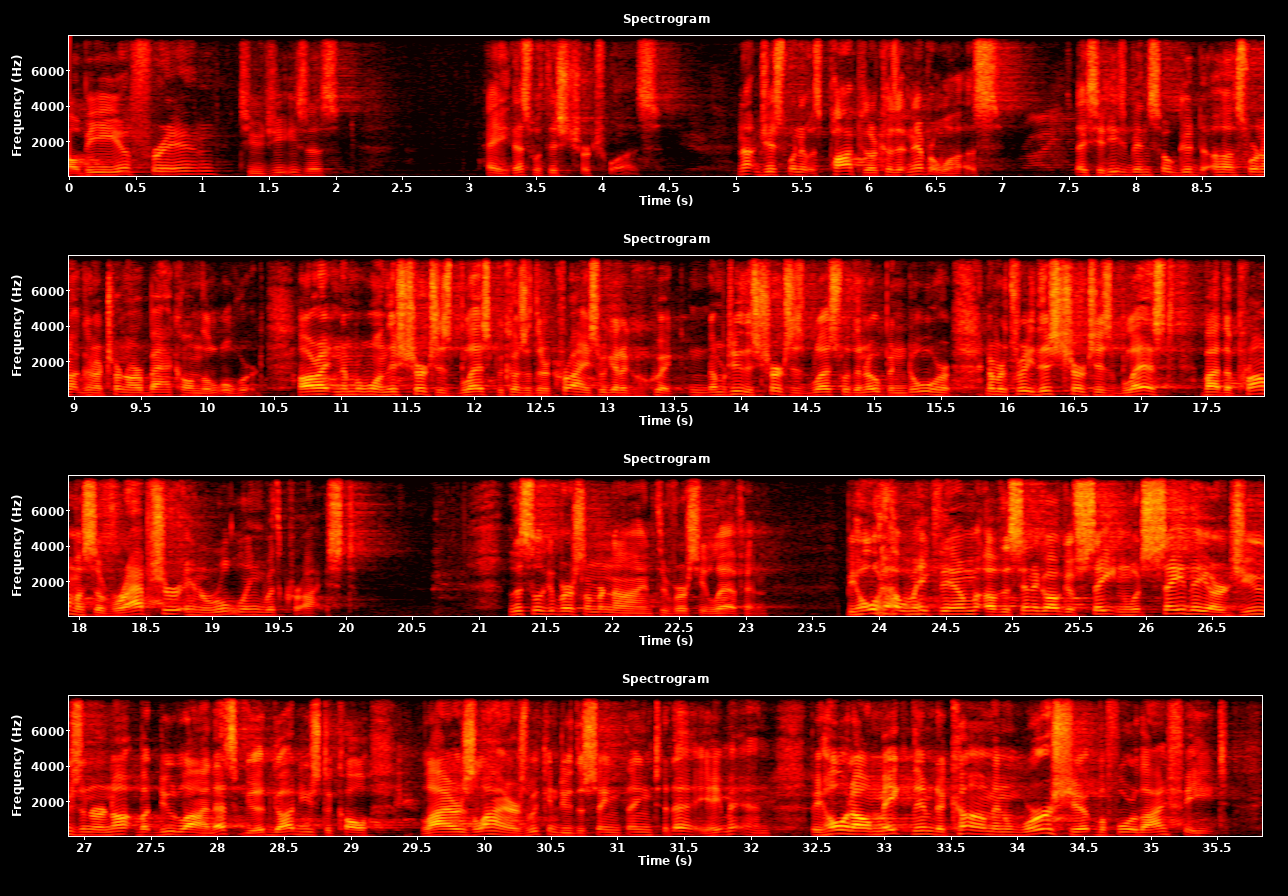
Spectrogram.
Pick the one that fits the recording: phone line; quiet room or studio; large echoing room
large echoing room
